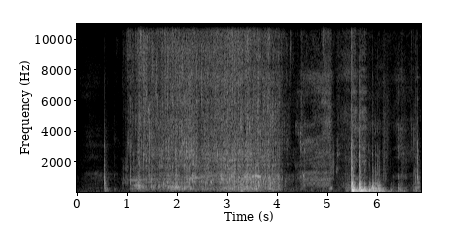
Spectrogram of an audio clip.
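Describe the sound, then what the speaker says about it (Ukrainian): Water pours steadily into the tank of a 12-litre Forte cordless sprayer for about three seconds, then stops; a few clunks and handling noises follow. "Зараз я туди знову наливаю водичку."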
